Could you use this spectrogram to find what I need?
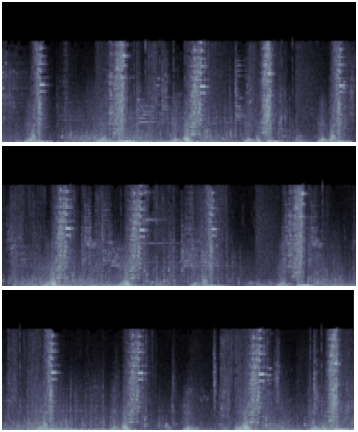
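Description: Game weapons strike and spells burst in a fight.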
